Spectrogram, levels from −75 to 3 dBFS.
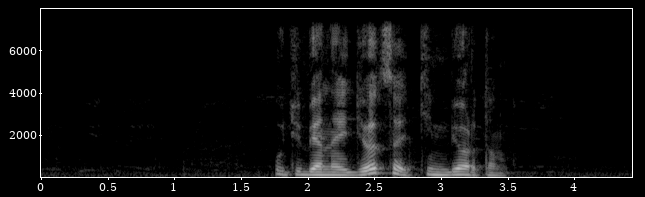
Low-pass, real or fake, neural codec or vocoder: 7.2 kHz; real; none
